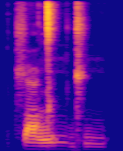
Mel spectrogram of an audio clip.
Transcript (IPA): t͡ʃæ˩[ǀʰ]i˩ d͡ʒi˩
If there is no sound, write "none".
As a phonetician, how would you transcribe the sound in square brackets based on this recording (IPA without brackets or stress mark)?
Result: ŋ͡ǀ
